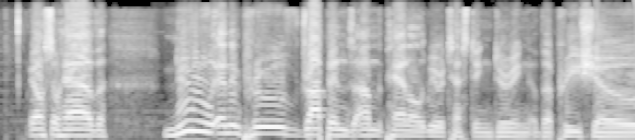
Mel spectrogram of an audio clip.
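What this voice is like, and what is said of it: Usual voice. Nothing is said of it.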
